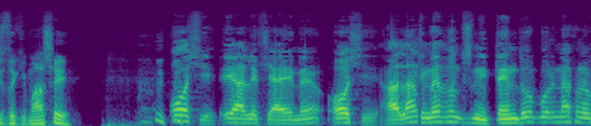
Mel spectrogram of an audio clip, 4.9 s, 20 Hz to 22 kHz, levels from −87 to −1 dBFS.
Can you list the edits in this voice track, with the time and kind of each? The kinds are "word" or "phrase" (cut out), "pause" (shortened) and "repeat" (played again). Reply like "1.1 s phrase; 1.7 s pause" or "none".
1.3 s word; 3.5 s word

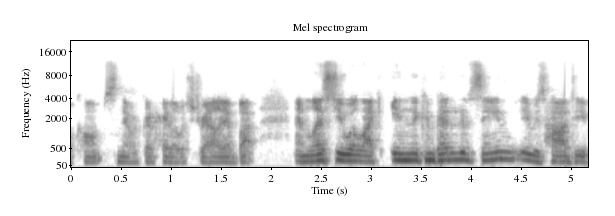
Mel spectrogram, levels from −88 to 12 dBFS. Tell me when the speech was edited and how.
none

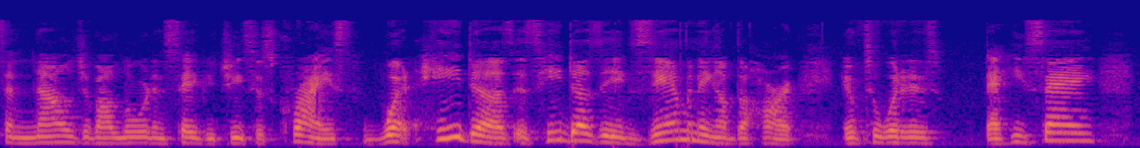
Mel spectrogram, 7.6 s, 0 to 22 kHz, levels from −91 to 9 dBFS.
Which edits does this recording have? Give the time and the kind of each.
2.4 s pause; 5.7 s phrase

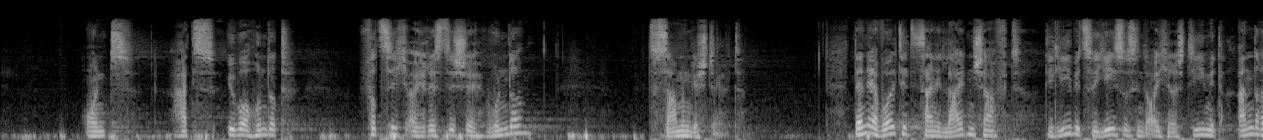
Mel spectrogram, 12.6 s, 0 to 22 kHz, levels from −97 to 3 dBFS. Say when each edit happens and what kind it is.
none

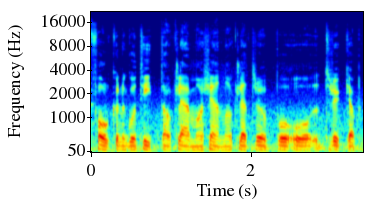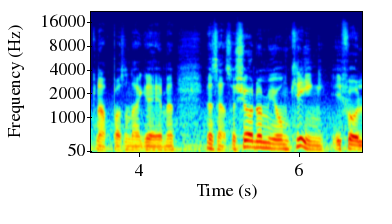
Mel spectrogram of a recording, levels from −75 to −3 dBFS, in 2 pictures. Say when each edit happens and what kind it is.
none

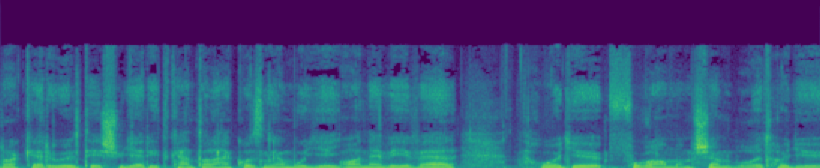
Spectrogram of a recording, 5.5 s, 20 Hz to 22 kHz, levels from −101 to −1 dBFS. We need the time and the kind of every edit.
2.3 s word; 4.1 s word

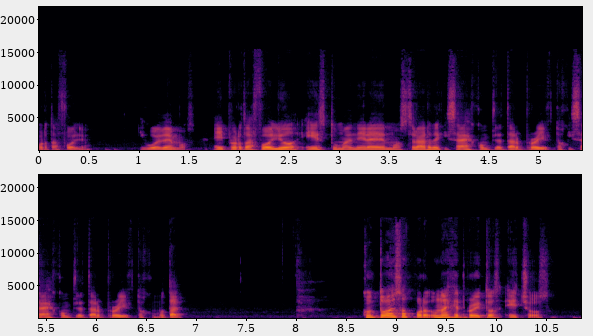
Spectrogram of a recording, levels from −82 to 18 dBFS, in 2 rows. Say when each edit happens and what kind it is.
1.7 s pause; 4.0 s phrase; 5.3 s repeat; 9.7 s phrase

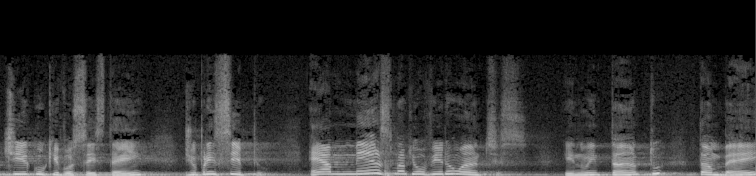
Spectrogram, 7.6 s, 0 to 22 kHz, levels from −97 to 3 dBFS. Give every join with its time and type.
1.9 s word; 4.1 s word

